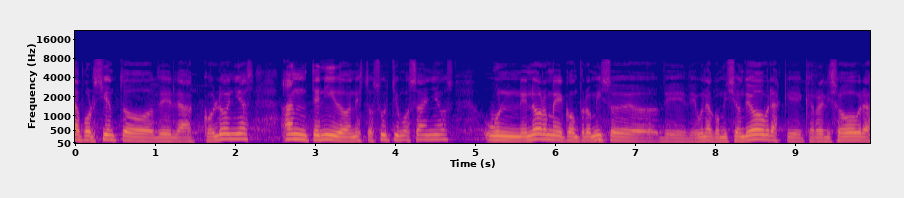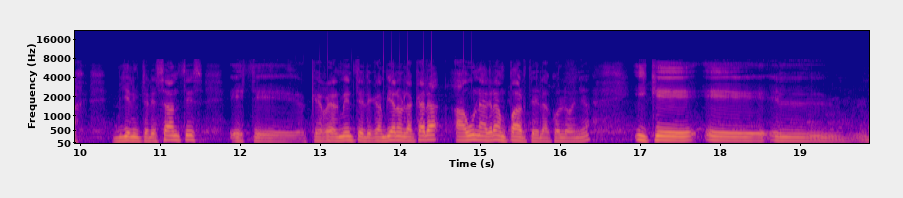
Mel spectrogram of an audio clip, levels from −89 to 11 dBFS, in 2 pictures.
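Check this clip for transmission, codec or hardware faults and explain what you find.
One fault shows up, between 12.6 and 14.9 s: the resampler restarted on every block. The rate converter, probably going from 16 kHz up to 48 kHz, treated each block as standalone, missing the real neighbouring samples at each edge, so every boundary carries a small error. Here the result is a regular ticking at 10 per second, which fits 100 ms blocks, heard over the sound and gone during pauses.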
